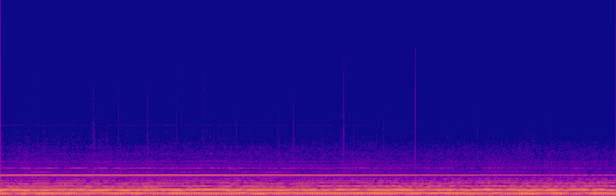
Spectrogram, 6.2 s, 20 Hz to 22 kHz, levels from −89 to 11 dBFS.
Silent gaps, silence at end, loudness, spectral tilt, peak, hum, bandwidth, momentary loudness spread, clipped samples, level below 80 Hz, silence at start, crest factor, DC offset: none; 0 s; -23 LUFS; -8.5 dB/octave; -10 dBFS; none; 4.6 kHz; 2 LU; under 0.1%; -52 dBFS; 0 s; 12 dB; under 0.1%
